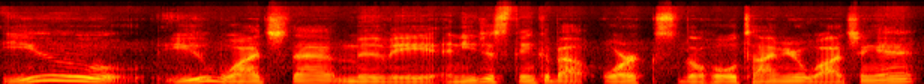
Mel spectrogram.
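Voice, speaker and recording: A man with a deep bass voice, chatting casually on a late-night stream at home while he paints miniatures, rambling and restarting his sentences. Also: very animated, unhurried, darkish tone. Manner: rambling, self-interrupting, chatty. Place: at home at night, family asleep.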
